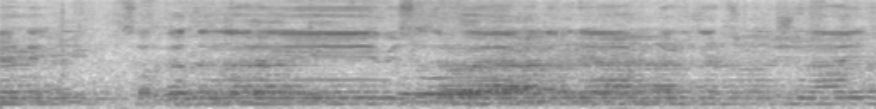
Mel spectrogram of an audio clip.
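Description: Liturgical chanting of funeral prayers, sung on slow, drawn-out notes. A new phrase begins about a second in.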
